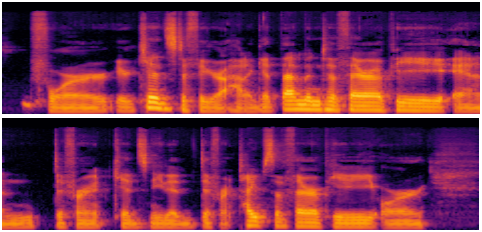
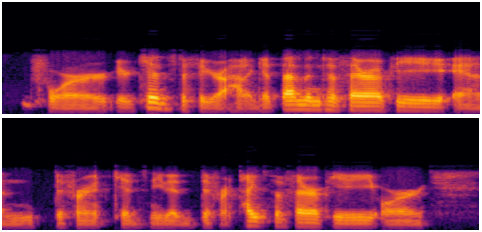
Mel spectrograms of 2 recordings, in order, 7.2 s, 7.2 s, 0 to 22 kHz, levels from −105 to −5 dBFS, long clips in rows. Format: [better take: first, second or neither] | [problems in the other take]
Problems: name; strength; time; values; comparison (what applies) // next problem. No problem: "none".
first | phone-call audio; nothing above 3.5 kHz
